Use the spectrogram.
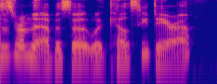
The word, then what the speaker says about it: Kelsey Dara: This is from the episode with Kelsey Dara. That's how you say her name.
